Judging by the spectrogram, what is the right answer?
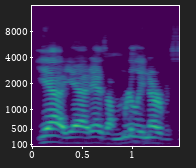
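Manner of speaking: ordinary talk, nothing marked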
